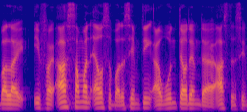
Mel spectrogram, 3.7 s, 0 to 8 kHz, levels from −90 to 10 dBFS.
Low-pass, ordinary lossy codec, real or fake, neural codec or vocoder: 7.2 kHz; none; real; none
